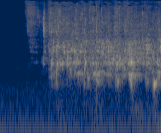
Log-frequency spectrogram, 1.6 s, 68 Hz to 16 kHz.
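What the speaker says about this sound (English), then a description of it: "you have to put 6 cups of water" Water for tamarind sauce pours into a pot after a short silence, a close, quiet, continuous splashing trickle that holds steady to the end.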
